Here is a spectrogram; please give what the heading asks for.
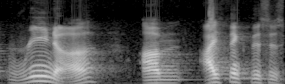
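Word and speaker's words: RHNA: I'm going to talk about next and it's pronounced Rina um I think this is perhaps worse than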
